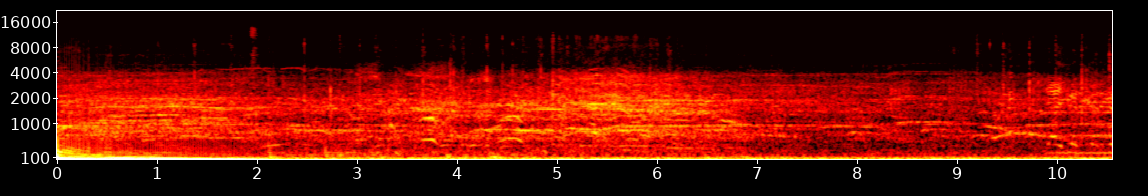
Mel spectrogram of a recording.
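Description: Band music over a concert PA stops, its heavy bass dying away about two seconds in. It leaves a large crowd talking and calling out.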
